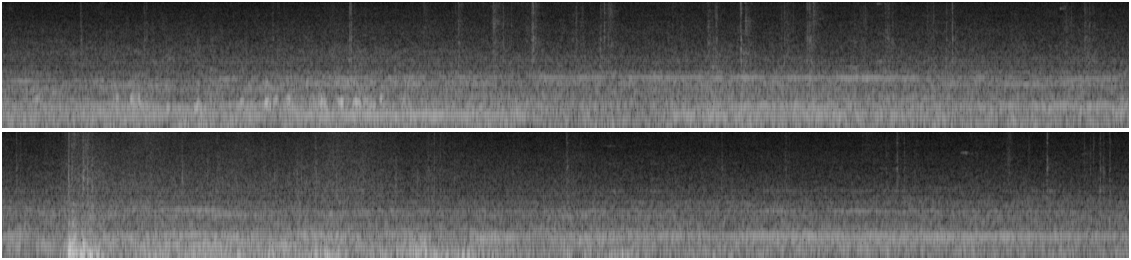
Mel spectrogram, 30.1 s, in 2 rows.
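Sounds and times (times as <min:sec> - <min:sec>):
passing train whoosh: 0:00.0 - 0:26.6
train motor and gear hum: 0:00.0 - 0:30.0
wheel clicks over rail joints: 0:05.5 - 0:12.8.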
